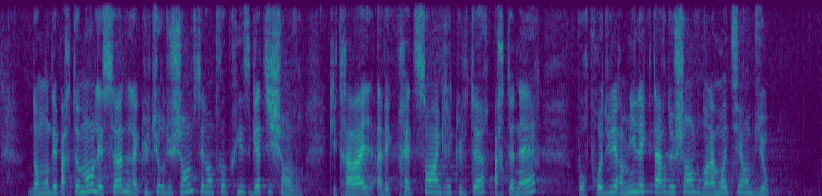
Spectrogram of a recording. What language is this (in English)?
French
